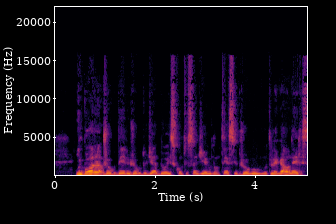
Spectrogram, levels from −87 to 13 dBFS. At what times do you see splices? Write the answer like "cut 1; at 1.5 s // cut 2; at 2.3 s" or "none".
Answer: cut 1; at 1.0 s // cut 2; at 3.7 s

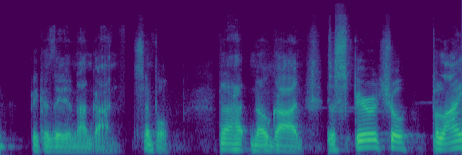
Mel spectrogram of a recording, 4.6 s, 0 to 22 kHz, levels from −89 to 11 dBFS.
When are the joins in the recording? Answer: cut 1; at 0.9 s // cut 2; at 1.2 s // cut 3; at 2.2 s // cut 4; at 3.3 s

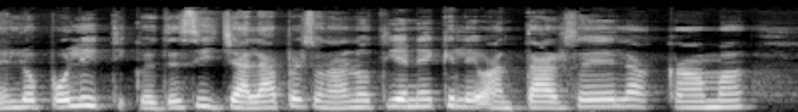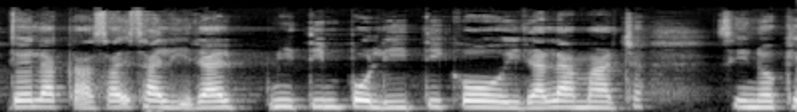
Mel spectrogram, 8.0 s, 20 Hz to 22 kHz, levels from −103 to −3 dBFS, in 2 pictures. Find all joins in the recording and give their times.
cut 1; at 4.0 s

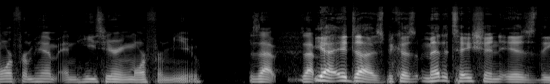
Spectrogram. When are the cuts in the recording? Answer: none

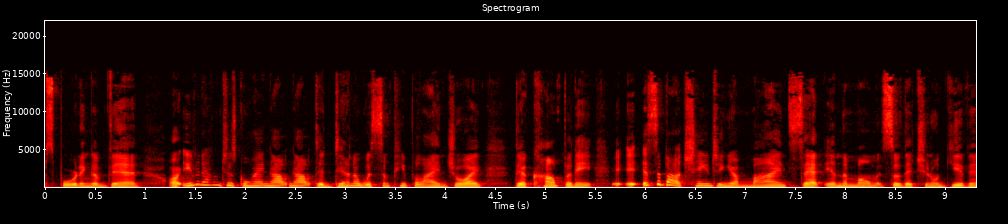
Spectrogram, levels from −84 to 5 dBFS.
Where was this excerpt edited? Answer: cut 1; at 2.4 s

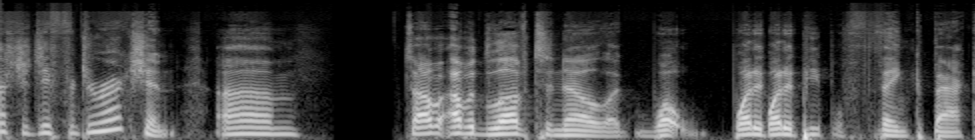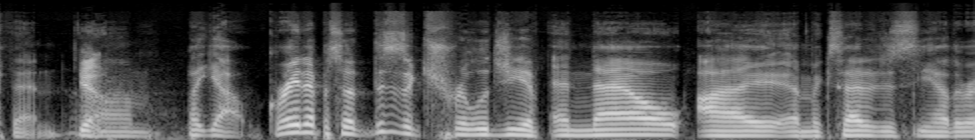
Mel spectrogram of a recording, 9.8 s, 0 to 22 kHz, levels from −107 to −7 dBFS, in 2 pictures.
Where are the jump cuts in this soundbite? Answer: cut 1; at 1.0 s // cut 2; at 3.1 s // cut 3; at 3.8 s // cut 4; at 6.2 s // cut 5; at 7.0 s // cut 6; at 7.6 s

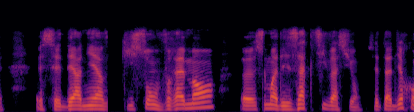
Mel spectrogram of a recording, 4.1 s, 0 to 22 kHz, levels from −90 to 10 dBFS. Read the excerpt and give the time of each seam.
cut 1; at 1.1 s // cut 2; at 2.6 s

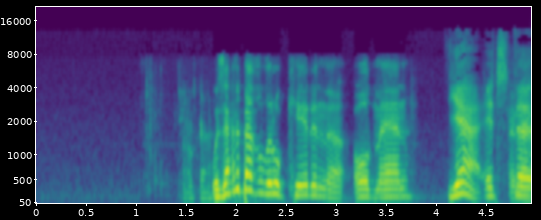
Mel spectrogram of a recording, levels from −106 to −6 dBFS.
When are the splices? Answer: none

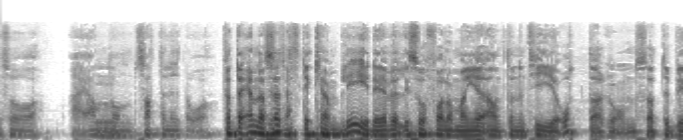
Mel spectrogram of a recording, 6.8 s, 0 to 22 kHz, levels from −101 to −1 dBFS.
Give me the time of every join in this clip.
cut 1; at 1.8 s // cut 2; at 3.0 s

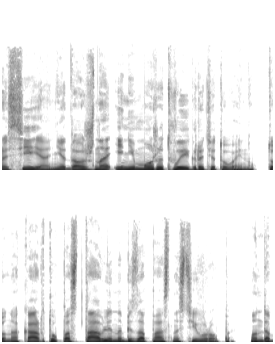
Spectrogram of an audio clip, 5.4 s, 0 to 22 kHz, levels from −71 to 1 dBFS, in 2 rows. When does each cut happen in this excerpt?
cut 1; at 2.7 s

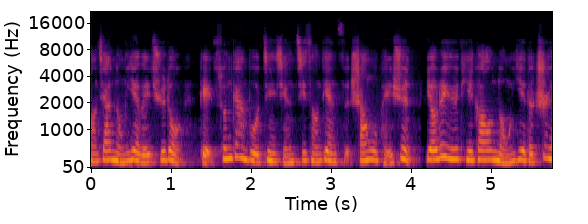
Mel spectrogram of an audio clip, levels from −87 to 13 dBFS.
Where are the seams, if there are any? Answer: cut 1; at 4.1 s

